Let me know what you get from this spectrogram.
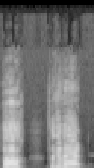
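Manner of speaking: high-pitched mock-ecstatic exclamations; ecstatic scientists. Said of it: "the scientists seeing the data for the first time were ecstatic".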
